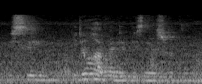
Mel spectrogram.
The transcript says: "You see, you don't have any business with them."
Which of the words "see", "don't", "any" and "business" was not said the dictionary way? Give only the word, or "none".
none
